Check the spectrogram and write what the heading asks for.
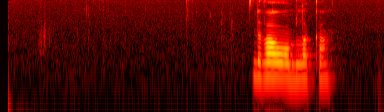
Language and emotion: Russian, neutral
